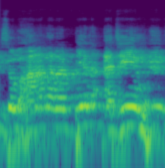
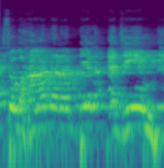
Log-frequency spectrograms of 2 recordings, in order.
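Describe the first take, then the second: Both takes have the same delivery.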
